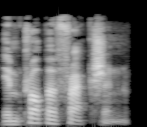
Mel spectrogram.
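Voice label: "improper fraction", British English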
